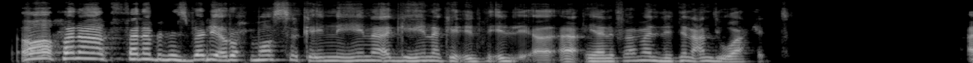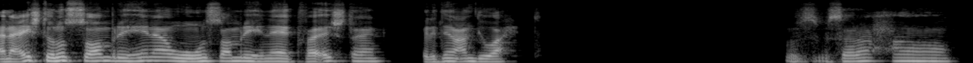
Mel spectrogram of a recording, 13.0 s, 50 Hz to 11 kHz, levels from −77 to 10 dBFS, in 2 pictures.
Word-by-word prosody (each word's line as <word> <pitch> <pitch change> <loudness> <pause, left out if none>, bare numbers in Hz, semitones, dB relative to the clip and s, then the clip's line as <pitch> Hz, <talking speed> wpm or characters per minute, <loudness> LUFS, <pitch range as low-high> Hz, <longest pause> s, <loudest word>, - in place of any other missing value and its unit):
آه، - - +6
فأنا 295 -1 +6
فأنا 270 -1 +2
بالنسبة 235 -3 +2
لي، 240 -1 +4
أروح 220 +1 +1
مصر، 230 0 -1
كأنّي 185 -1 -3
هنا، 200 0 0
آجي 175 0 -1
هنا، 190 0 -1
كأنّي 170 -4 -4 0.4
أ - - -3
أ 110 +6 0
أ - - -10
يعني 155 0 +1
فاهمة 185 +4 -5
الإتنين 175 0 -2
عندي 175 -2 -2
واحد. 140 0 -5 1.4
أنا - - +5
عِشت 185 0 +5
نُص 185 +1 +3
عمري 175 -2 +1
هنا، 185 +1 0
ونُص 165 0 +1
عمري 165 -2 0
هناك، 150 -1 -1
فقشطة 165 +3 -1
يعني 160 +1 -7 0.2
الإتنين 145 +4 -2
عندي 150 0 -2
واحد. 140 0 -4 1.8
بس 150 - -12
بصراحة 165 +1 -5
175 Hz, 160 wpm, -22 LUFS, 155-195 Hz, 1.8 s, آه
